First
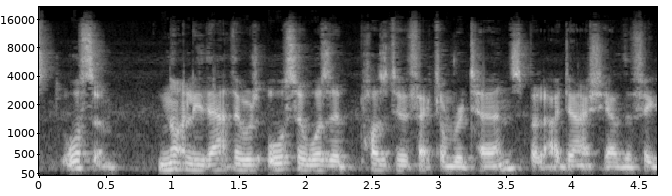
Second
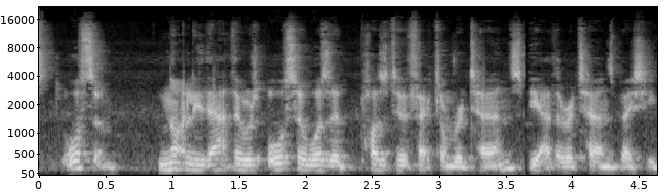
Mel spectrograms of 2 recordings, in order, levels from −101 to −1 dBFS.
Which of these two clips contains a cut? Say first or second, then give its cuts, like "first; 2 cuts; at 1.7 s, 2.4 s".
second; 1 cut; at 3.6 s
